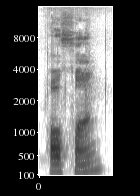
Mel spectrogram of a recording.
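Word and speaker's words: often: ही एंड his friends, वे और उनके मित्र, ऑफन, यहाँ पे टी साइलेंट है, प्रैक्टिस्ड मेडिटेशन, वे और उनके मित्र अक्सर ध्यान लगाने का अभ्यास करते थे।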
